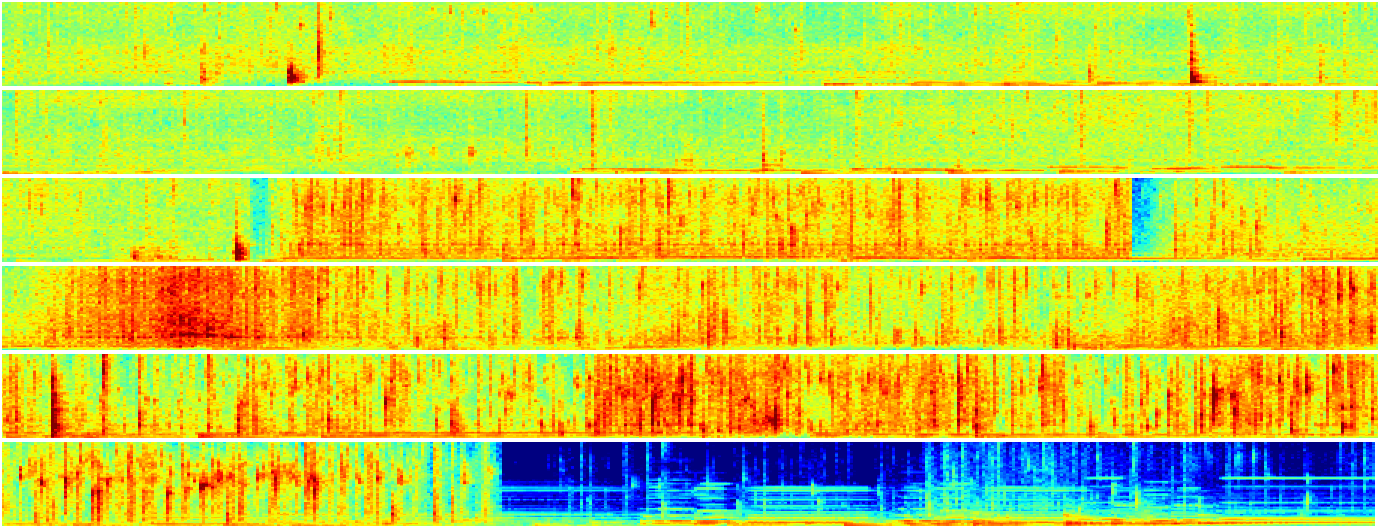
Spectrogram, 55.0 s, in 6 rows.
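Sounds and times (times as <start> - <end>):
mushrooms sizzling in a frying pan: 0.0 - 49.2
simple background melody: 0.0 - 55.0
spatula stirring in a pan: 27.7 - 48.9.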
